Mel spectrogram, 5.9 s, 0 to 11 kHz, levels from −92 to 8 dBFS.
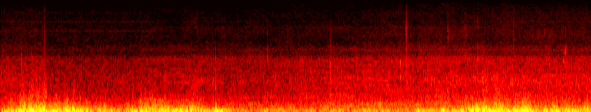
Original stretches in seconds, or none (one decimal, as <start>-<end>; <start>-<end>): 0.0-1.5; 5.0-5.9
